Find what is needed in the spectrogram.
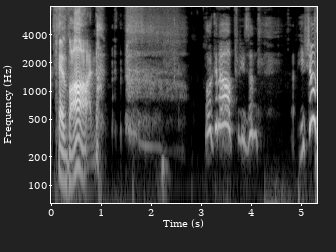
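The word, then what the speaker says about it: Kevan: Well, it's like spelled with an A instead of an I. Oh, Kevon.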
